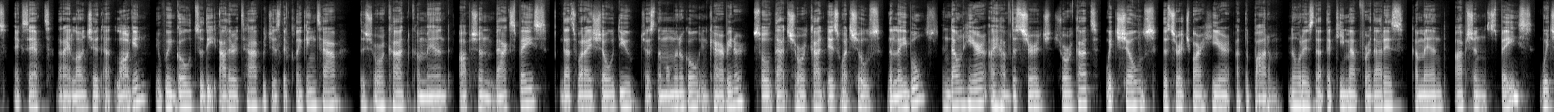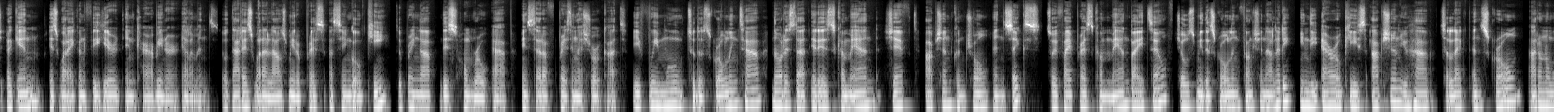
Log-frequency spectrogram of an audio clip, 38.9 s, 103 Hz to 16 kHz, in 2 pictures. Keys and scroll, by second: 2.8 alt+super+BackSpace, 3.5 e, 10.5 alt+super+Delete, 14.2 alt+super+space, 27.7 alt+super+BackSpace, 28.4 e, 33.4 ctrl+alt+shift+super+6, 36.1 alt+super+BackSpace, 36.5-37.4 typing.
